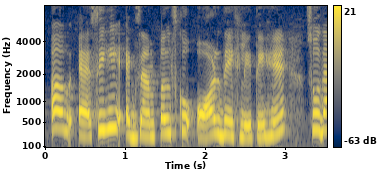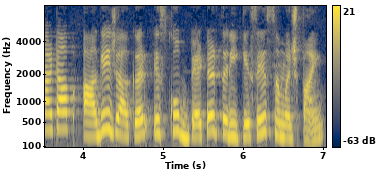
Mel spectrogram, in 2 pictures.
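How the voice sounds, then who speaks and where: High-voiced woman teaching a lesson. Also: darkish tone. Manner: clear, patient, mixing Hindi and English. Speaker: English teacher. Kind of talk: explaining a lesson to camera.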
